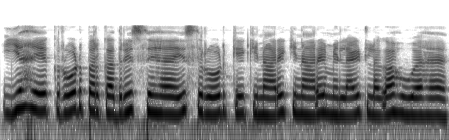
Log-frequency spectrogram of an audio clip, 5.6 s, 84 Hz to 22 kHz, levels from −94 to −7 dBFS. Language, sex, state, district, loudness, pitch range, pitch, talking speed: Hindi, female, Jharkhand, Garhwa, -14 LUFS, 235-260 Hz, 245 Hz, 180 wpm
